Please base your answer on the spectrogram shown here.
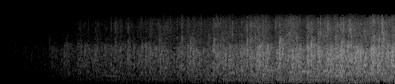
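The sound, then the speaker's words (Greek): Audience applause swells from almost nothing into a loud, dense wash of clapping hands over a few seconds, still building at the end. “Με επιδοκιμάζει το κοινό.”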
